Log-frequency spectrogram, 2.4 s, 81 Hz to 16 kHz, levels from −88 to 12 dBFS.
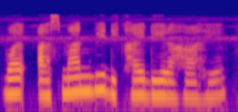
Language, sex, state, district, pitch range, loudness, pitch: Hindi, female, Arunachal Pradesh, Lower Dibang Valley, 180-200 Hz, -20 LUFS, 185 Hz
